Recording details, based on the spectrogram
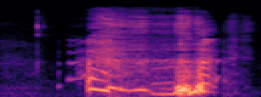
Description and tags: This is my friend's laughter.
